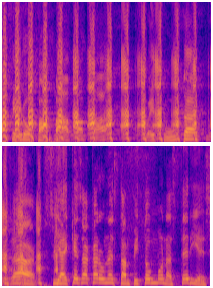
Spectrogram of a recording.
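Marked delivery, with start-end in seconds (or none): 0.0-2.5 real laughter bursting through the words, higher and louder; laughing. Real, not acted. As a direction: laugh out the words, barely holding it together. Cracking up over the friend. (riendo a carcajadas)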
